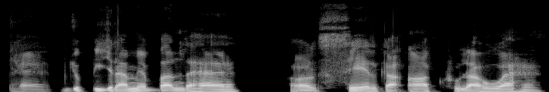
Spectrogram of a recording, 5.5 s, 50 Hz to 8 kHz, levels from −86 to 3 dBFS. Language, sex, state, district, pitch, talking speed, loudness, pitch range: Hindi, male, Bihar, Sitamarhi, 120 Hz, 140 wpm, -14 LUFS, 115-130 Hz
